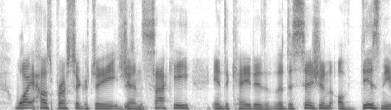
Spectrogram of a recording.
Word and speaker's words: Psaki: So this one here, Paxi, how do you say it? Psaki, sorry.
